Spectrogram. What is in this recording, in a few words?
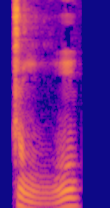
"zhu", Chinese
